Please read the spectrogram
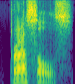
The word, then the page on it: Brussels: American English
